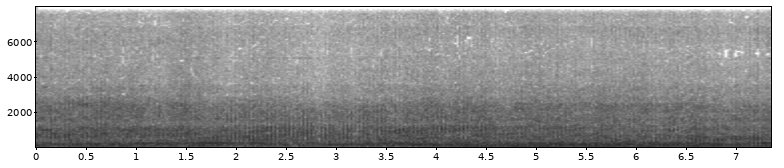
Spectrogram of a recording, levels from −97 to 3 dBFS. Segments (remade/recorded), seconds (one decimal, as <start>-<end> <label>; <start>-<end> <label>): 0.0-3.2 recorded; 3.2-3.9 remade; 3.9-7.4 recorded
